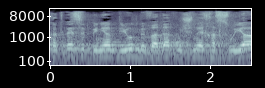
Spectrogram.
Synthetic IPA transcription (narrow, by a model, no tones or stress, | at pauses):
kat̪vɛset̪̚binjand̪ijunbevad̪at̪miʃneχasuja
